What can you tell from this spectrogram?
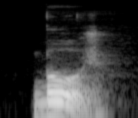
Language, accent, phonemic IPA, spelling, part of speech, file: French, France, /boʒ/, bauge, noun / verb, LL-Q150 (fra)-bauge.wav
- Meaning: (noun) 1. cob (for walls) 2. wallow (for pig, boar etc.); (verb) inflection of bauger: 1. first/third-person singular present indicative/subjunctive 2. second-person singular imperative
